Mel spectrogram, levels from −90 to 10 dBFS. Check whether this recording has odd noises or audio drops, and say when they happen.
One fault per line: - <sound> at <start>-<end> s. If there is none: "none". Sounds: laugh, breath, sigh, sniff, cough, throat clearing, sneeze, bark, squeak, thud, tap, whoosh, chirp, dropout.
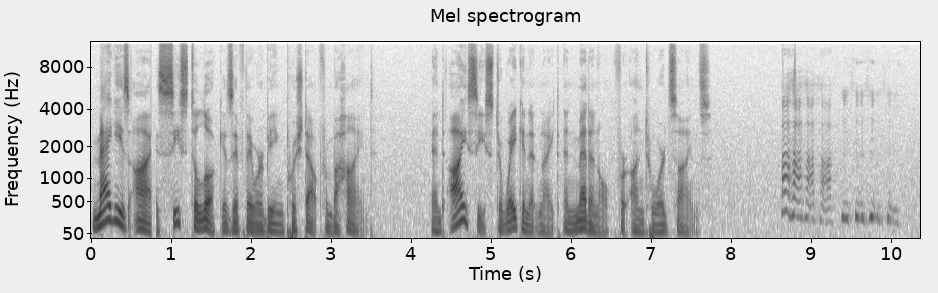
- dropout at 0.8-0.8 s
- laugh at 8.6-10.2 s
